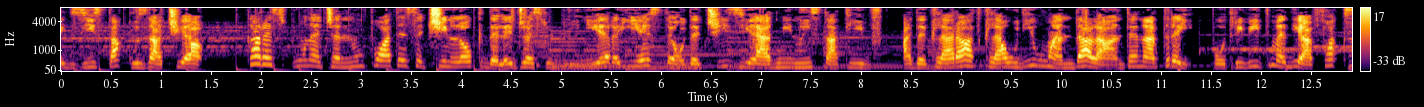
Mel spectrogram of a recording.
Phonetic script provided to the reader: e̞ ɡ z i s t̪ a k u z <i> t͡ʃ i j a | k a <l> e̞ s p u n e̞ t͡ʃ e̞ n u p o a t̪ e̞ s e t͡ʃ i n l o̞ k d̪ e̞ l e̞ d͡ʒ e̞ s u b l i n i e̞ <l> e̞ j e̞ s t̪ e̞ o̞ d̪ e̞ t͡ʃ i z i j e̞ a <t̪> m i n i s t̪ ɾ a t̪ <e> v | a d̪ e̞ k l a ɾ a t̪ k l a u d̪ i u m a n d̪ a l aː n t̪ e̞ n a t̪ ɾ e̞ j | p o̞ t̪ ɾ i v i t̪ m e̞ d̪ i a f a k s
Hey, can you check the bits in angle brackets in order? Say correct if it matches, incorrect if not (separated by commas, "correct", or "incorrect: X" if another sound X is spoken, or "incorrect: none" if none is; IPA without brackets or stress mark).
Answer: incorrect: a, incorrect: ɾ, incorrect: ɾ, incorrect: d̪, incorrect: i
